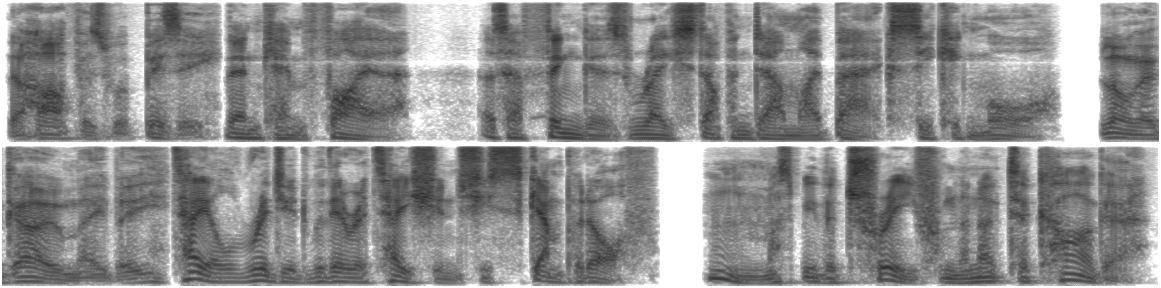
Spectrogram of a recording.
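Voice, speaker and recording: A fantasy game hero with a low, husky voice. He is earnest and wry, telling his quest with measured, brooding drama in a close, dry sound. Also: no room sound. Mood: grim, brooding, then wry, musing. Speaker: video game player-character voice actor. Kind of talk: dramatic game narration and short character barks.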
